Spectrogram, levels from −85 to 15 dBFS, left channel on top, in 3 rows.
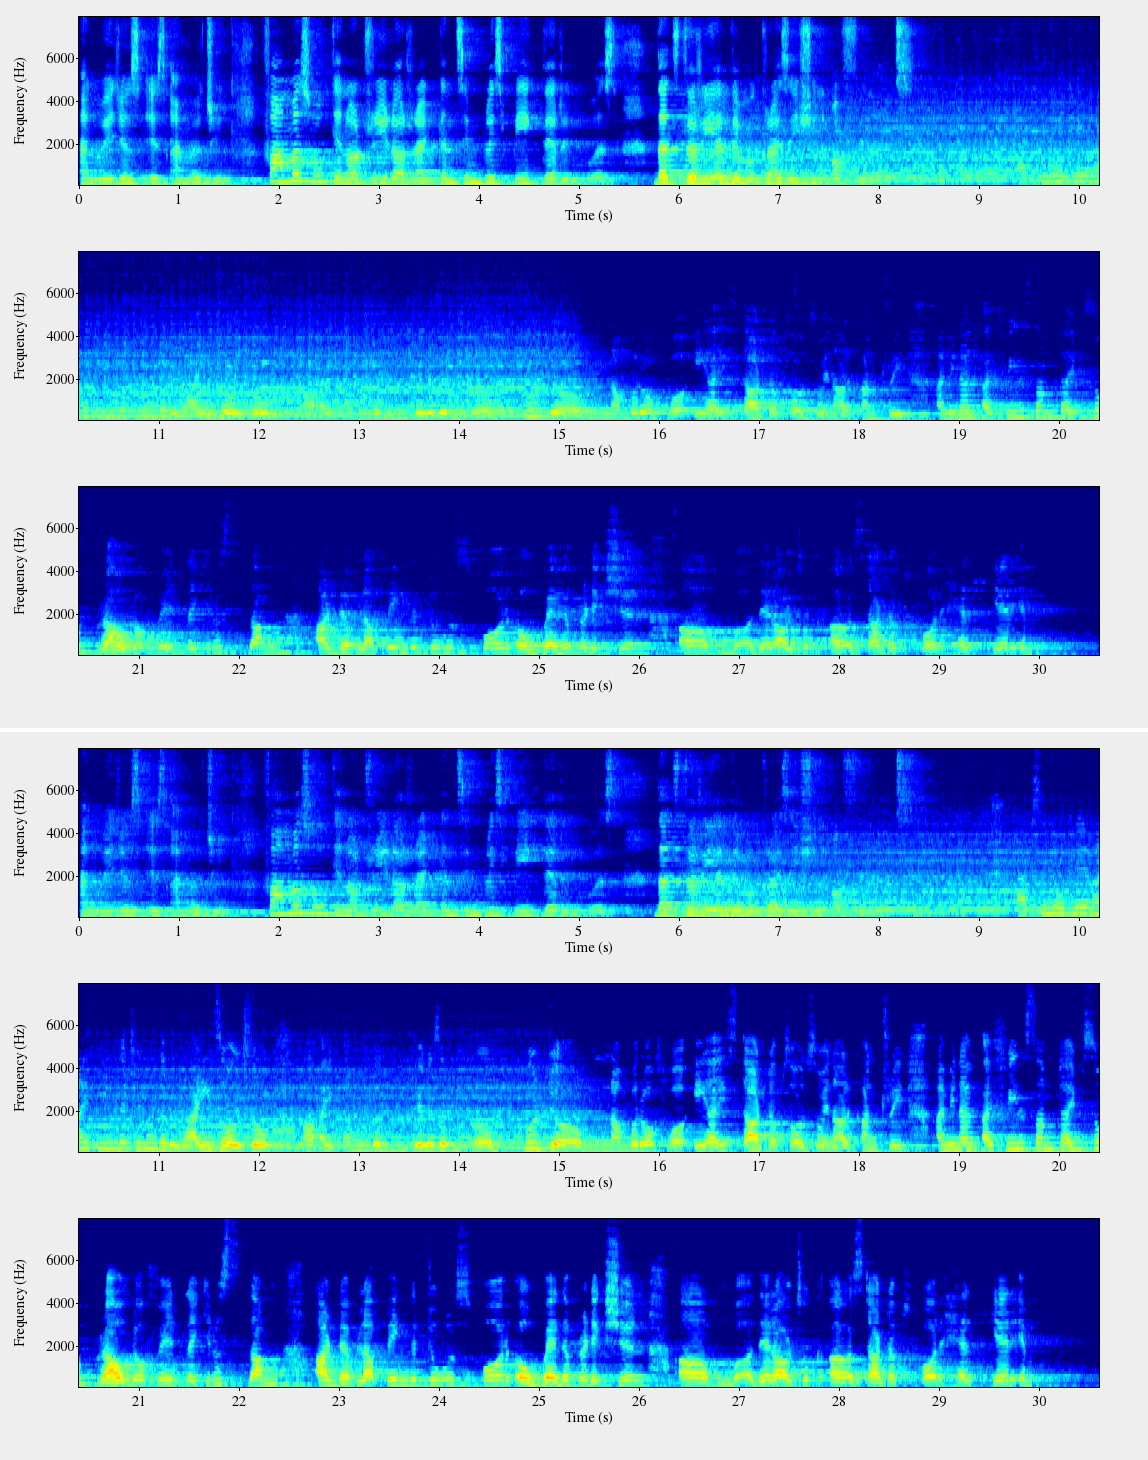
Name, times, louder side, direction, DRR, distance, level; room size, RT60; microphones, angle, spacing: voice 1, 0.0-8.3, left 4 dB, 65° left, 8 dB, 0.6 m, -32 dB
Bowed string instrument, 5.9-15.4, equal, 35° left, 0.9 m, -38 dB
voice 2, 9.1-24.2 24.4-29.9, right 5 dB, 65° right, 13 dB, 0.4 m, -30 dB
10.5 x 7.2 x 5.1 m, 2.3 s
head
